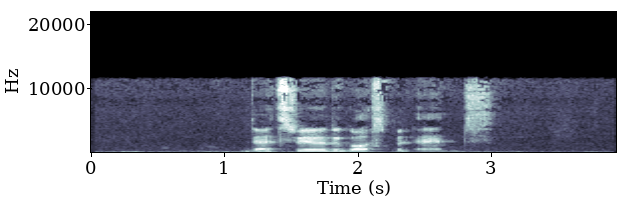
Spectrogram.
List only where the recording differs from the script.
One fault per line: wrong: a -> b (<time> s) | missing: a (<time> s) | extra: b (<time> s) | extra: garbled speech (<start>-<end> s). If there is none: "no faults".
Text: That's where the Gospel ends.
no faults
